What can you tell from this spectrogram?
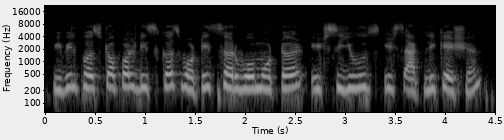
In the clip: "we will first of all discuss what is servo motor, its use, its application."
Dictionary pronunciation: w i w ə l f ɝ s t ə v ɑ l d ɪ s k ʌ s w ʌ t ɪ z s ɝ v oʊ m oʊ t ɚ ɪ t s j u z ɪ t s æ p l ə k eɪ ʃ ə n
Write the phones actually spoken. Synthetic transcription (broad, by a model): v i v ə l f ɝ s t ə f ɑ l d ɪ s k ʌ s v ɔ t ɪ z s ɝ v oʊ m oʊ t ɚ ɪ t s j u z ɪ t s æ p l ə k eɪ ʃ ə n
